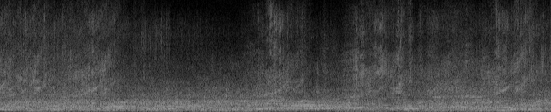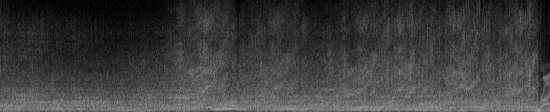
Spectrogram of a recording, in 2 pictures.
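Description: Street stock race cars roar around Winchester Speedway, engines droning continuously with repeated surges as cars pass by, under a steady wash of crowd and engine noise.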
